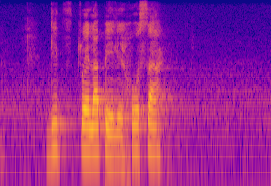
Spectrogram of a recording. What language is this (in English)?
Southern Sotho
